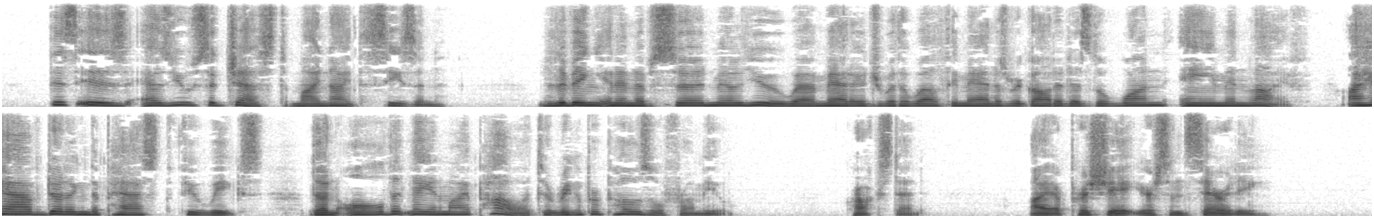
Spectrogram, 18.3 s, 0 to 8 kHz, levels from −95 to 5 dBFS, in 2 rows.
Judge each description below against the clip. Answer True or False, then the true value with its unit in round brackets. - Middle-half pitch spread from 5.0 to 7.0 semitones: False (3.3 semitones)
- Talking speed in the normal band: True (170 wpm)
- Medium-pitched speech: True (155 Hz)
